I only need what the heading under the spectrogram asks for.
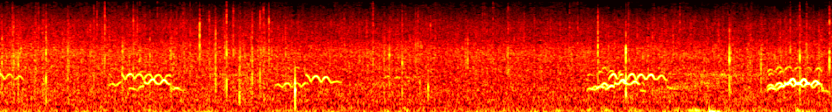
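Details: Repeated quavering tremolos from a loon, scattered across the recording and strongest near the end, set against heavy steady rain on a night-time lake.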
